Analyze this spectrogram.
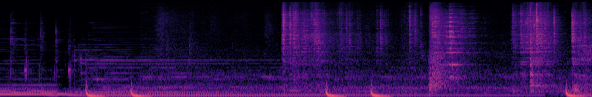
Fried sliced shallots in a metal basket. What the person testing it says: You can hear how crispy they are.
